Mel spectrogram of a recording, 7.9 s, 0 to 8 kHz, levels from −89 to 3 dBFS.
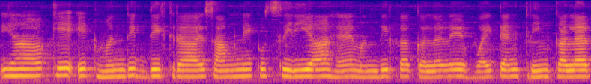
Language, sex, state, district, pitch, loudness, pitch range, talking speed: Hindi, female, Uttar Pradesh, Etah, 190 Hz, -16 LUFS, 180-195 Hz, 150 wpm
